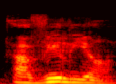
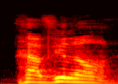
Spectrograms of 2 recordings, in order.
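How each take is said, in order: First: "Avilion" as ah-vee-lee-OHN, Frenchified; tentative French-ish "Avilion", g left silent; French-ish pronunciation. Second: "Avilion" as ah-vee-LON, three syllables; second guess at "Avilion", dropping the ee before the ending; alternative French-ish pronunciation. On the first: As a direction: try "Avilion" French-style, with an ee-ohn ending. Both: Shown as a demonstration. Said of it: "does it have a French-ish pronunciation".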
